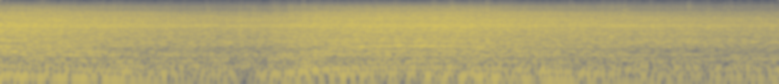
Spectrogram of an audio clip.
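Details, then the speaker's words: Flood-damaged car, first start after charged battery, water being pumped out: engine revs smoothly under throttle to a steady full roar, no knocking or stumbling; sounds healthy. "get some gas let's see what a shootout that sounds so good"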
